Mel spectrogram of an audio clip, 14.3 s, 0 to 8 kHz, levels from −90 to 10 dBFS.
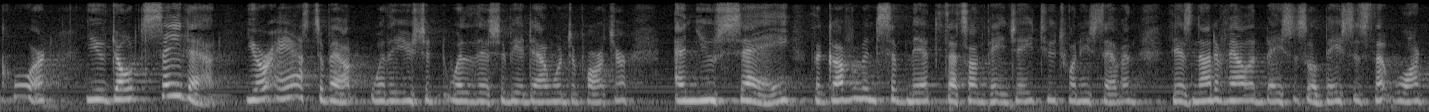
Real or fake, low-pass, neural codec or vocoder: real; 7.2 kHz; none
